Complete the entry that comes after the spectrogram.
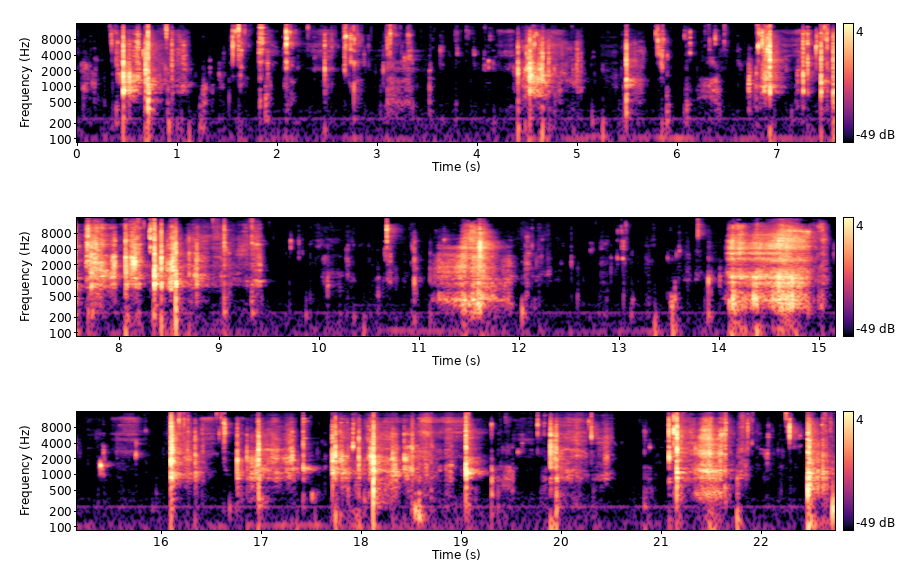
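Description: Close-miked chewing of soft baby food, mashed potatoes and meatloaf in gravy, in irregular bursts with short pauses between mouthfuls.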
